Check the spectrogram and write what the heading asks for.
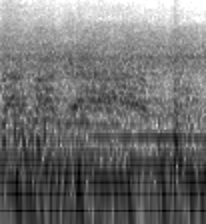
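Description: Loud, dense rock music with distorted band instruments and yelled vocals, playing continuously.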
